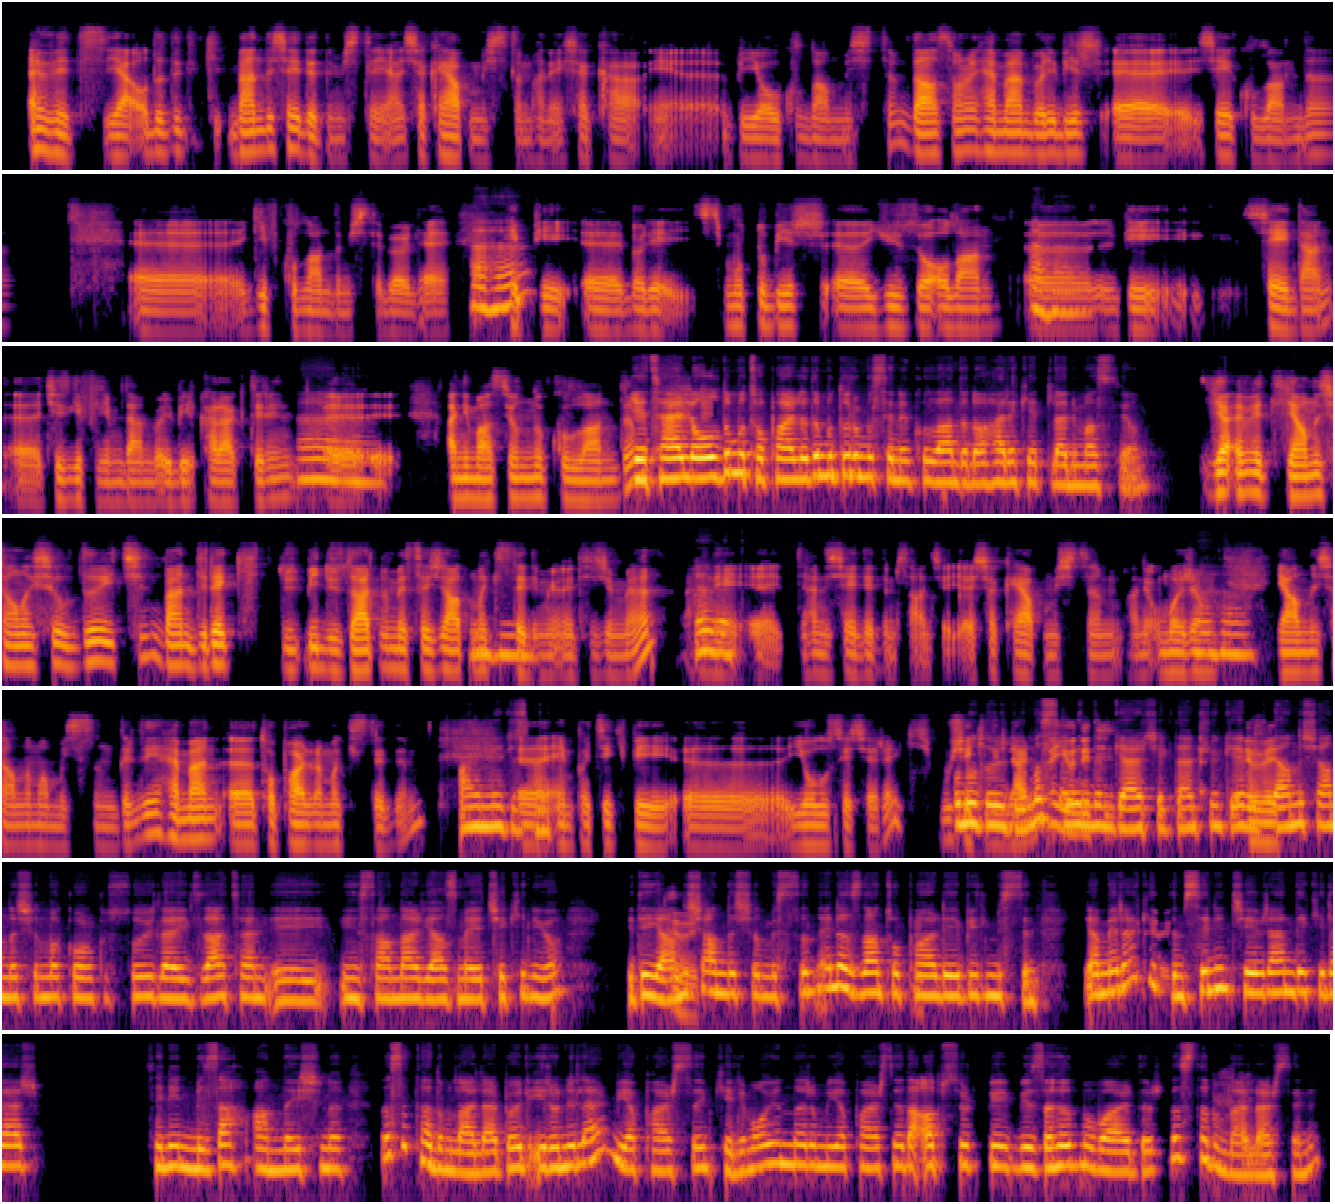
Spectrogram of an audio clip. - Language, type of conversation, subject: Turkish, podcast, Kısa mesajlarda mizahı nasıl kullanırsın, ne zaman kaçınırsın?
- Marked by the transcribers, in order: in English: "GIF"; in English: "happy"; tapping; other background noise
